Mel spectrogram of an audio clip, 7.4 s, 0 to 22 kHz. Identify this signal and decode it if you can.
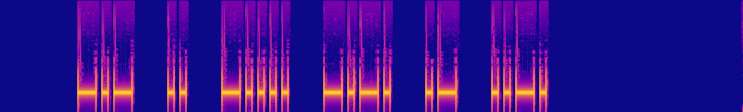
Morse code, heard as a keyed tone, about 20 wpm, spaced as for 15 wpm, 700 Hz. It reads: KI6CAF
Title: 213 Lesson 34g - Number 8 - Call Signs 20wpm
